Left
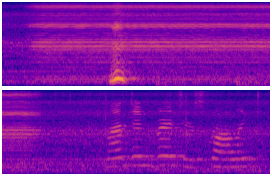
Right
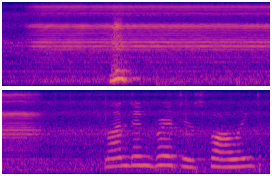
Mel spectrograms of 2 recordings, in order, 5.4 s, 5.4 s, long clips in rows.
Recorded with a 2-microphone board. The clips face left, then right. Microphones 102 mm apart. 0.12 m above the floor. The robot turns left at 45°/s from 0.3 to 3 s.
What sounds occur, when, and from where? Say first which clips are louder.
1.1 s breathing: left 6 dB; 30° left (ahead or behind), 1.3 m
3.7 s singing: right 9 dB; 50° right (ahead or behind), 0.7 m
